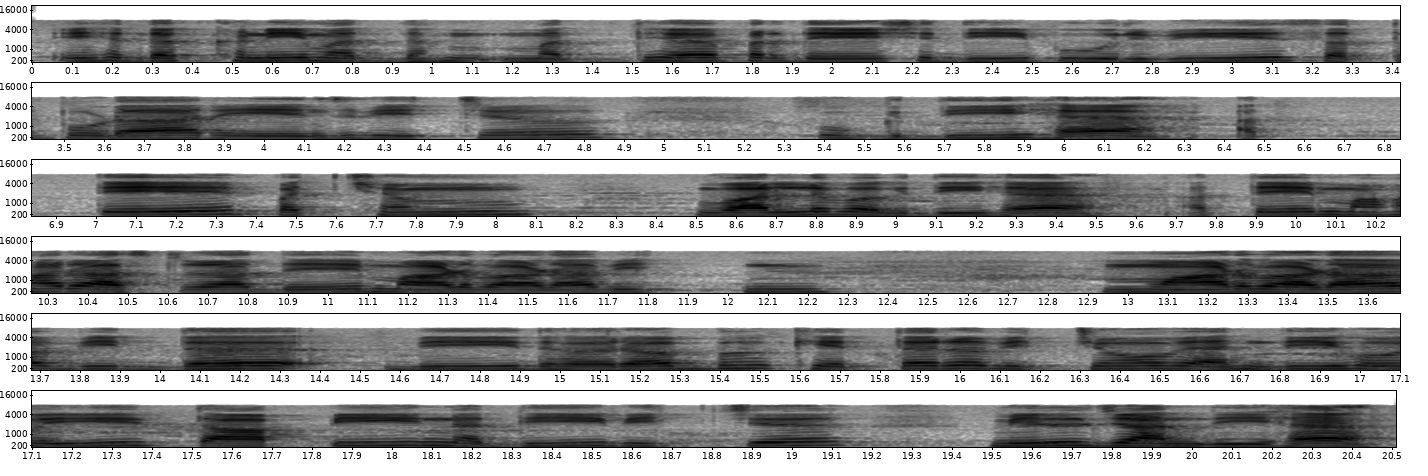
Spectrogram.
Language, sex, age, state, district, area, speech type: Punjabi, female, 45-60, Punjab, Pathankot, rural, read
